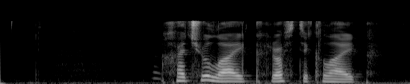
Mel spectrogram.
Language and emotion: Russian, neutral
